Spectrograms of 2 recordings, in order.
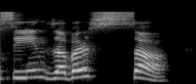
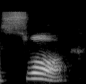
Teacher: ठीक है, अगर हमने सीन जबर पढ़ना है तो सीन जबर सा, लेकिन स्वाद को पढ़ना है तो हम इसको सा नहीं बोलेंगे, इसे हैवी साउंड मोटा पढ़ेंगे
